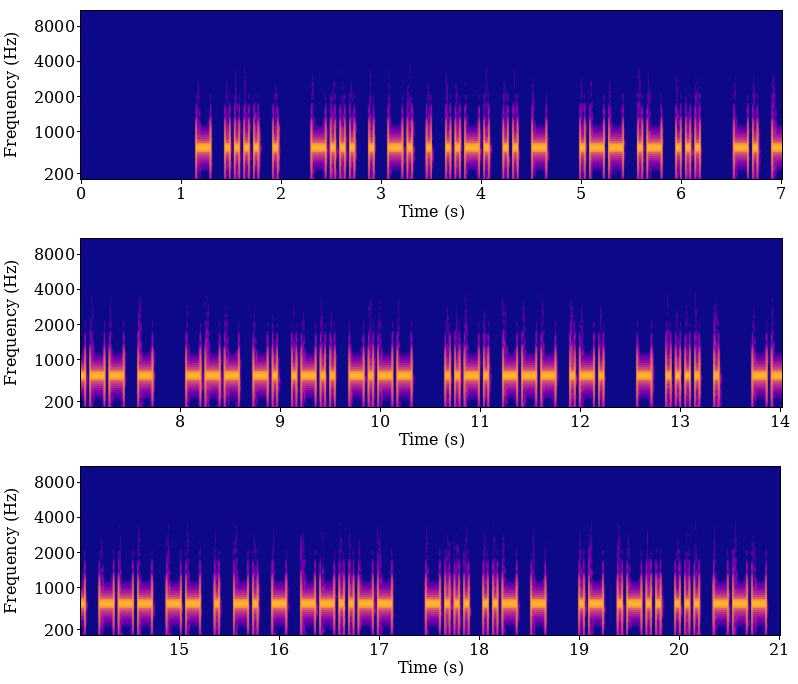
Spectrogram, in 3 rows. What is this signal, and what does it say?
Morse code, heard as a keyed tone, about 25 wpm, 700 Hz. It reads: THE BENEFIT WAS NOT ONLY FOR THE MOMENT, BUT ALSO
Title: Sentences from Top 1000 Words - Review Part 6 - 25wpm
